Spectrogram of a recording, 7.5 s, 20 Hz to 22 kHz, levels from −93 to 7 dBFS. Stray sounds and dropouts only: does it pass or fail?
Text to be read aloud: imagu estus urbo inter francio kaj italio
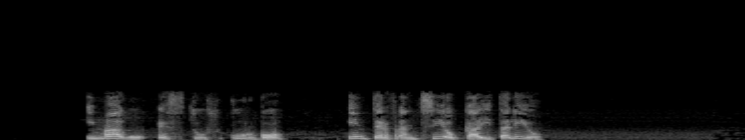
pass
